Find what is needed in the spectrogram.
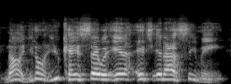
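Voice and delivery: high-pitched retold protest; mock incredulous. Troll imitating the man he fooled, mock incredulous. Retold man's flustered challenge.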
